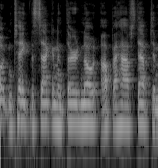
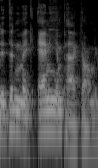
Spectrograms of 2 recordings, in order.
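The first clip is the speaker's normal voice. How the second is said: usual speaking voice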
